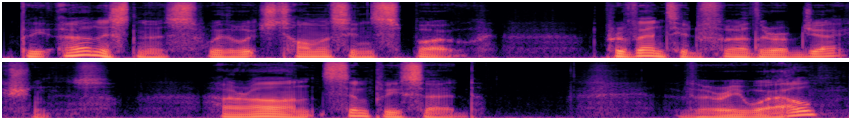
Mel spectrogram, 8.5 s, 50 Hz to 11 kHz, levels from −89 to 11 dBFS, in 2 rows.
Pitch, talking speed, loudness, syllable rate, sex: 100 Hz, 105 wpm, -17 LUFS, 4.5 syllables/s, male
